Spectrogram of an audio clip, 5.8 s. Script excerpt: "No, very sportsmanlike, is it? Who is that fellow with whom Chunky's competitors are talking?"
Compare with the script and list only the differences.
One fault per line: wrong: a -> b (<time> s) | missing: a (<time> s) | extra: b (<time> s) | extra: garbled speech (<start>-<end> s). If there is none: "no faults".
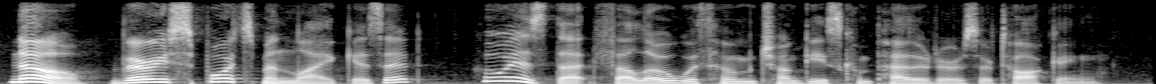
no faults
